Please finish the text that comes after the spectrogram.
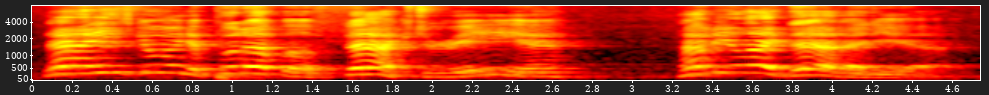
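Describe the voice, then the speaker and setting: Man acting brash high-pitched businessman, swooping delivery. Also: huge pitch swings, moderate pace, full character voice. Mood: boastful, pushy. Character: brash, hearty young businessman pitching big deals. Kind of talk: live 1940s radio play acting. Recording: roomy live stage recording.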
